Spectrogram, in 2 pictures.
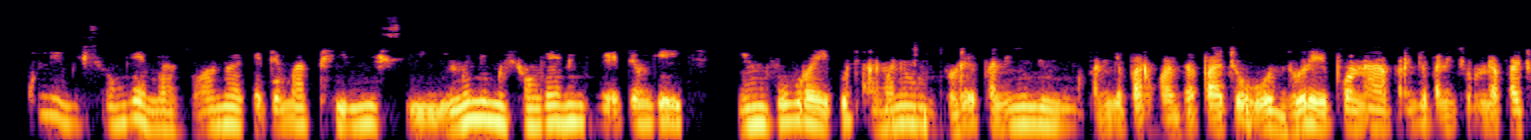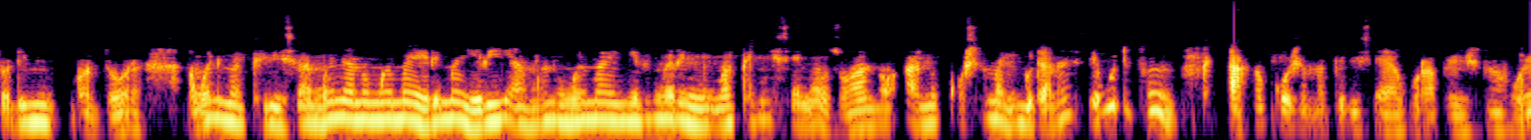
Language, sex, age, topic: Ndau, male, 18-24, health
